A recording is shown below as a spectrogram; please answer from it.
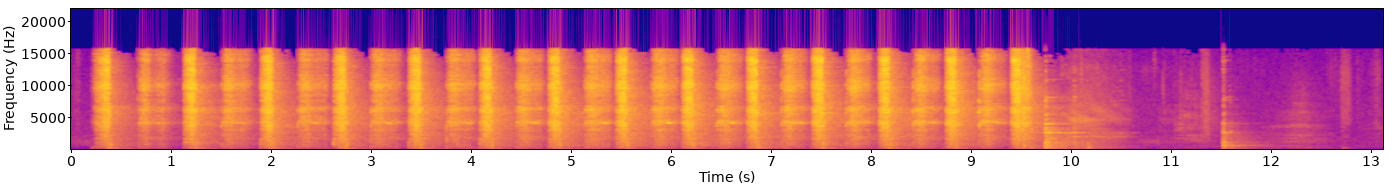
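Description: Forklift hydraulic cylinder's rod and piston being worked back and forth in the barrel, giving a steady run of rasping strokes, about three a second, for nearly ten seconds. A single knock follows near the end.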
